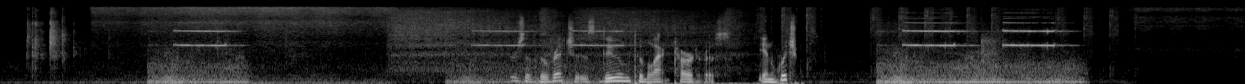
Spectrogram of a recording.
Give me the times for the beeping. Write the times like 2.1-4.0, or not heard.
1.4-2.5, 4.5-6.5, 8.8-10.9.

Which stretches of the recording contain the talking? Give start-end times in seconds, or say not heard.
5.1-8.1.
